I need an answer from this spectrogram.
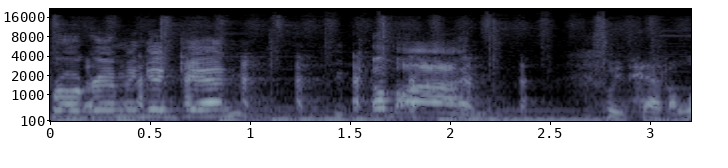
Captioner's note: laughs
